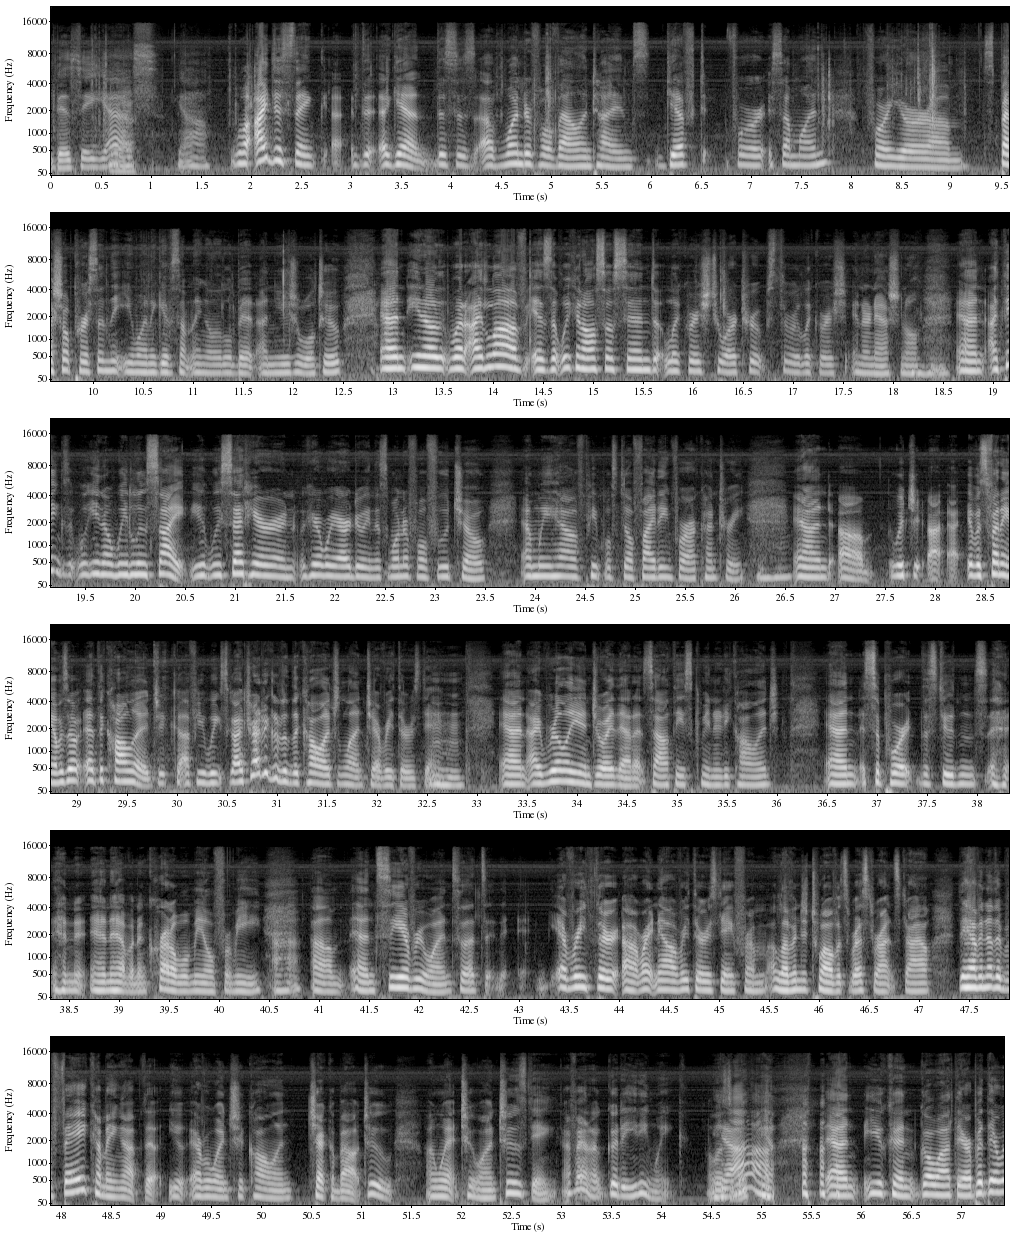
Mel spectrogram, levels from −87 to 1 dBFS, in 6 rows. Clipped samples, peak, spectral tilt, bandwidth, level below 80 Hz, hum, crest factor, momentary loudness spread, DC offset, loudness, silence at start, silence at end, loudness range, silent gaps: under 0.1%; 0 dBFS; -5.5 dB/octave; 15.5 kHz; -42 dBFS; none; 18 dB; 12 LU; under 0.1%; -18 LUFS; 0 s; 0 s; 5 LU; none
